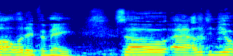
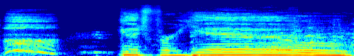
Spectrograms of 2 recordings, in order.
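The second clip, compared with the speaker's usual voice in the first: gushing American approval; 5 dB louder, much slower than usual. Acted. American hearing you stopped drinking, gushingly supportive. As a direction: stretch it into hammed-up congratulation.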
